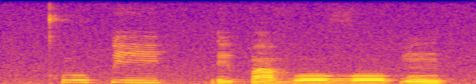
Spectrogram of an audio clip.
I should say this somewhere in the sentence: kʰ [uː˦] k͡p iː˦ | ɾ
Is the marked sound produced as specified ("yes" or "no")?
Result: yes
